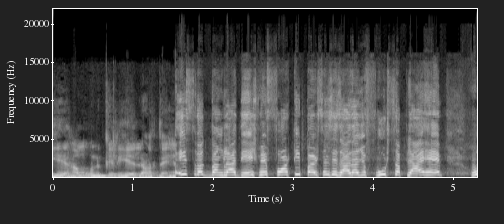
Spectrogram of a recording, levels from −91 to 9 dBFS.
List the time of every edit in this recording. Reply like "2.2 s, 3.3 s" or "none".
1.5 s

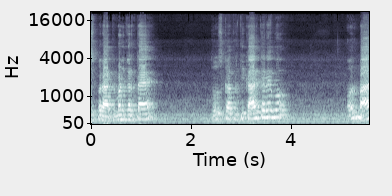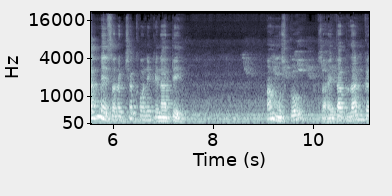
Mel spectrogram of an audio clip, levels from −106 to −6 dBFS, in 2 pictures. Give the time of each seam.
none

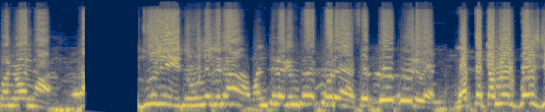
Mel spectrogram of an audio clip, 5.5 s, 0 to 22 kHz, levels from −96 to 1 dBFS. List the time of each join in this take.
4.4 s

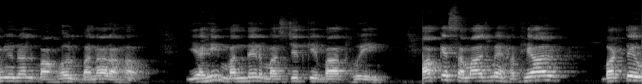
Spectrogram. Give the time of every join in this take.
4.2 s

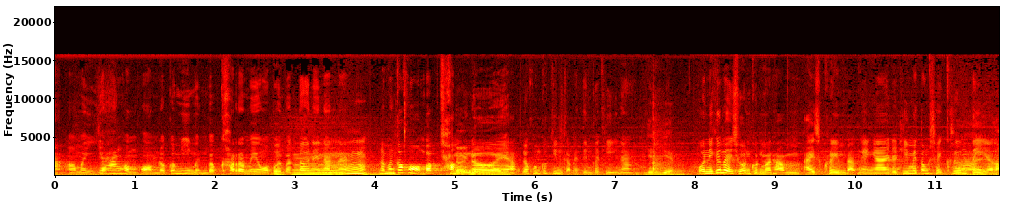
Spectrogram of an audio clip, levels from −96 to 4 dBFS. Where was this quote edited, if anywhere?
4.0 s, 7.9 s

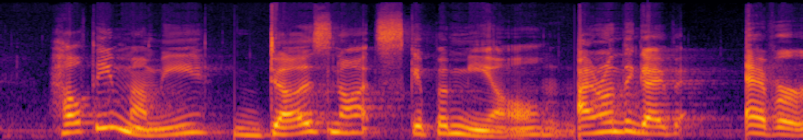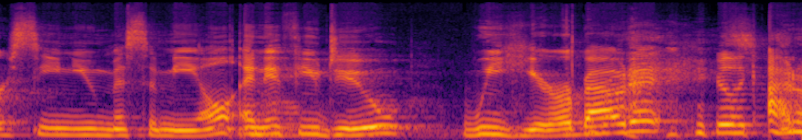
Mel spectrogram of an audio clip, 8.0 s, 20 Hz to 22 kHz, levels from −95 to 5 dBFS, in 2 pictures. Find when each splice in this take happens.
1.1 s, 2.8 s

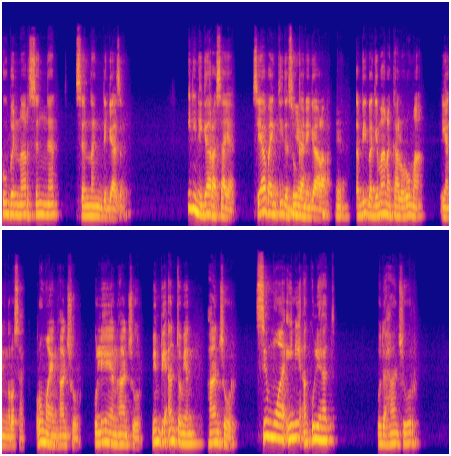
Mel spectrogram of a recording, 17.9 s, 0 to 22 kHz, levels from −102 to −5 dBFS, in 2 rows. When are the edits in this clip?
7.1 s

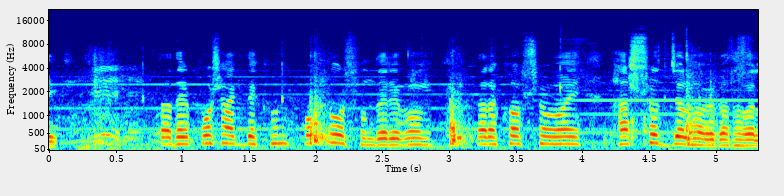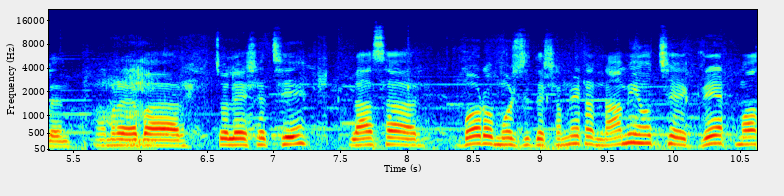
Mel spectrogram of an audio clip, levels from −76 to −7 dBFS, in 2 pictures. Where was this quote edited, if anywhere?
5.6 s, 7.4 s, 8.3 s

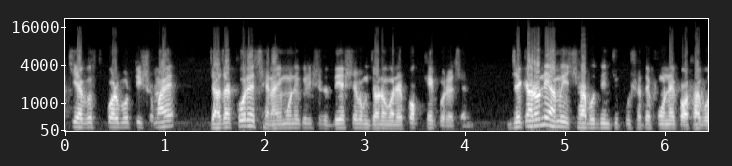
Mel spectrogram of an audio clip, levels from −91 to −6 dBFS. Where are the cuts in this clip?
none

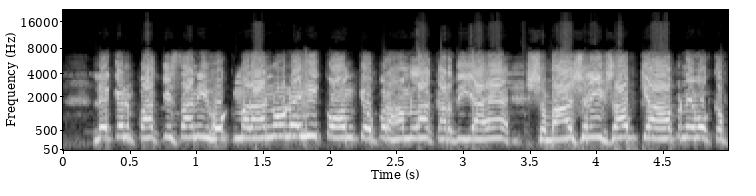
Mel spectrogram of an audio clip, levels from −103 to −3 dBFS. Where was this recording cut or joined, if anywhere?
3.4 s

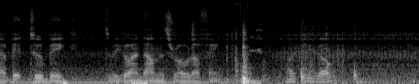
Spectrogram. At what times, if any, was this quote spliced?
none

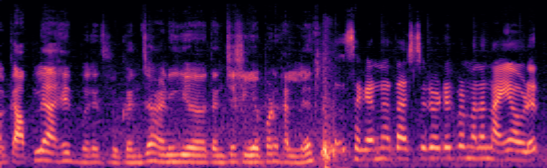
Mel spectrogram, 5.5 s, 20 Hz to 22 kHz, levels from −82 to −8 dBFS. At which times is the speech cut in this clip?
3.4 s

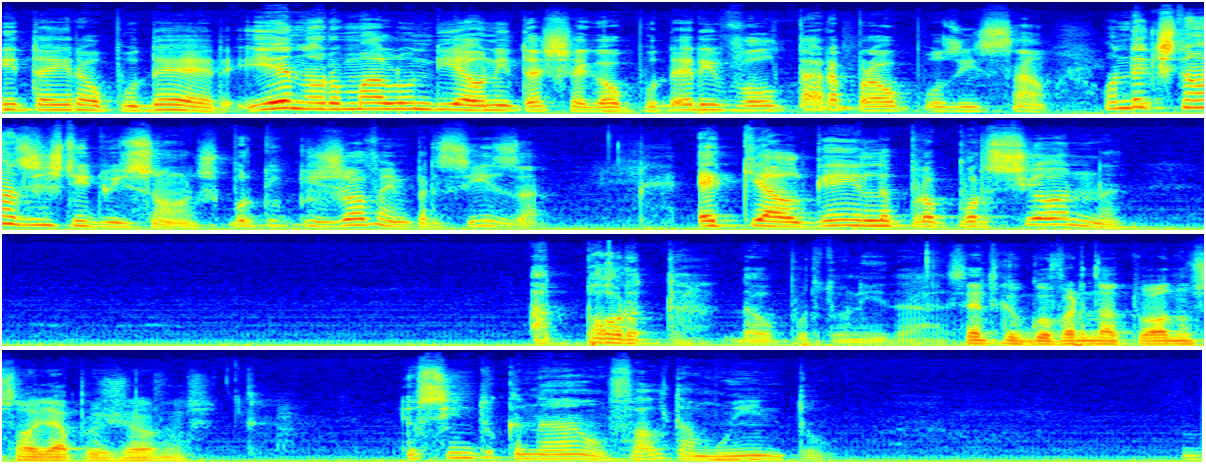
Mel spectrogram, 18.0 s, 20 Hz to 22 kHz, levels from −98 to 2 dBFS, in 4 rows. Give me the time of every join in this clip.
4.0 s

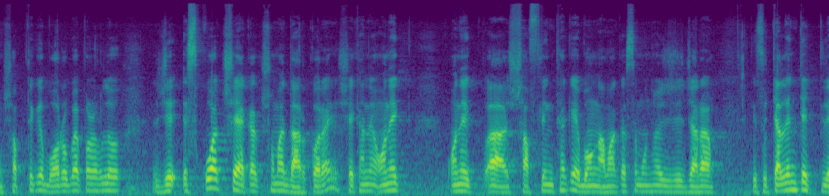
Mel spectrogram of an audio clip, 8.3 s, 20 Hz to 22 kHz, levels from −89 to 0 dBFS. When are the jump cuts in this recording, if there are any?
none

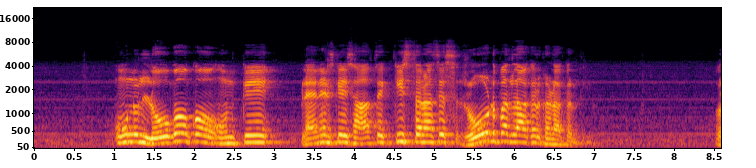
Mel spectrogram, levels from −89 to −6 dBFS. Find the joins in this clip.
none

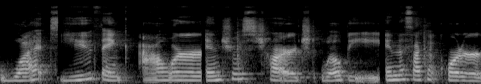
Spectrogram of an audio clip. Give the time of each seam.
2.0 s, 3.8 s

